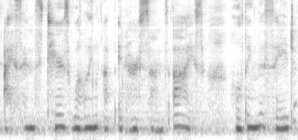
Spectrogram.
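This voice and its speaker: A young adult woman, an ASMR creator, reading viewers' stories in a soft, steady whisper. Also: on the low side, slight background noise, rough recording.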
